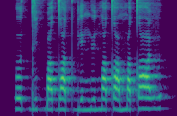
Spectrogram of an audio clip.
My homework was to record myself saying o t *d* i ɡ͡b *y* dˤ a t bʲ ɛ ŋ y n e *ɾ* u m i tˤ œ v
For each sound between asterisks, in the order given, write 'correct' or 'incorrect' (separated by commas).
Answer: correct, correct, incorrect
